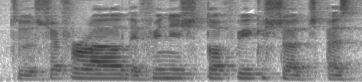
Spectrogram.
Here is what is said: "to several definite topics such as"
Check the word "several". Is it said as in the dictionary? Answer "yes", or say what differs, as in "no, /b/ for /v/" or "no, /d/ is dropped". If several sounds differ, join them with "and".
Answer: no, /f/ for /v/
